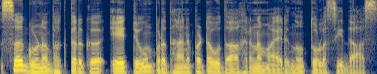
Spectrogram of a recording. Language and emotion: Malayalam, neutral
